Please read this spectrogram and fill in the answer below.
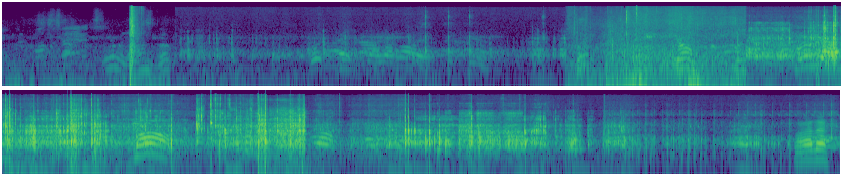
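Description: Airsoft gunfire: one sharp shot about a second in, then, over the second half, repeated shots mixed with shouted voices that are not making out clear words.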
